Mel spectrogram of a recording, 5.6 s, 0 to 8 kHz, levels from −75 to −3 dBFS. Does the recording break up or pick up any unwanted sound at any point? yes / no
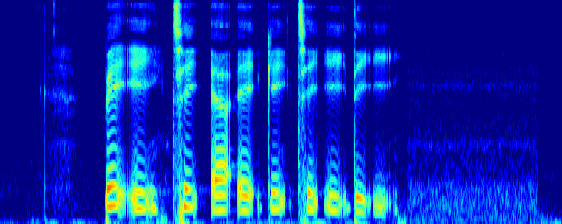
no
